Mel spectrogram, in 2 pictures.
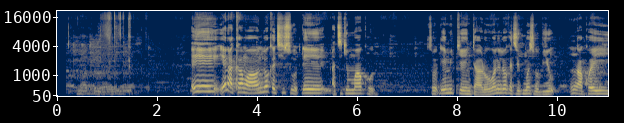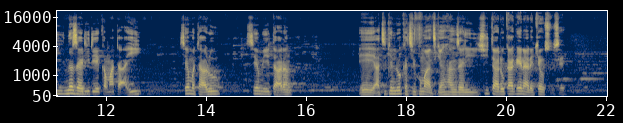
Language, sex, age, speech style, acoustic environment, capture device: Hausa, male, 25-34, relaxed, nature, mobile / Linux / Chrome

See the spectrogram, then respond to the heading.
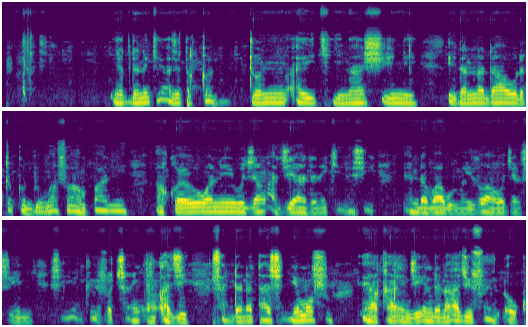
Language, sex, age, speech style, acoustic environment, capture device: Hausa, male, 18-24, focused; tired, silence, mobile / Linux / Chrome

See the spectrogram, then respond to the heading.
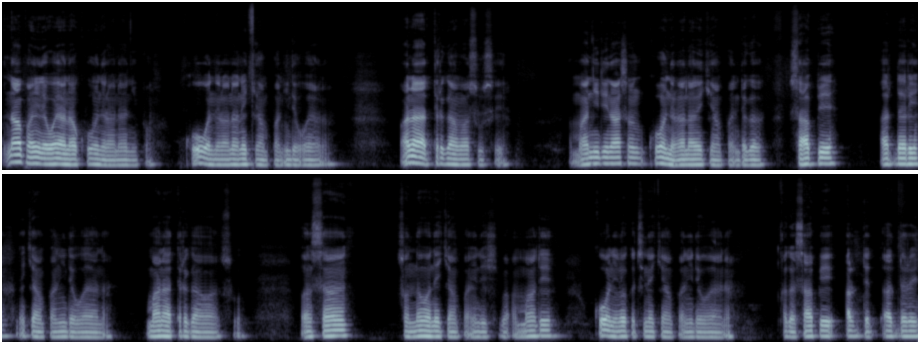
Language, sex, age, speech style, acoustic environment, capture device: Hausa, male, 18-24, relaxed; focused, silence, mobile / Linux / Chrome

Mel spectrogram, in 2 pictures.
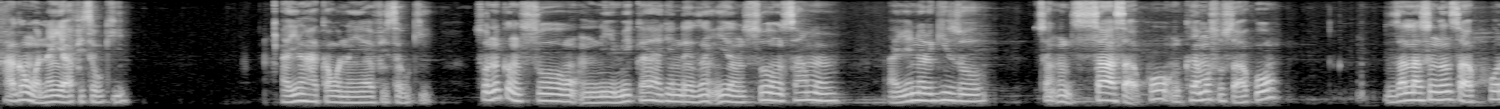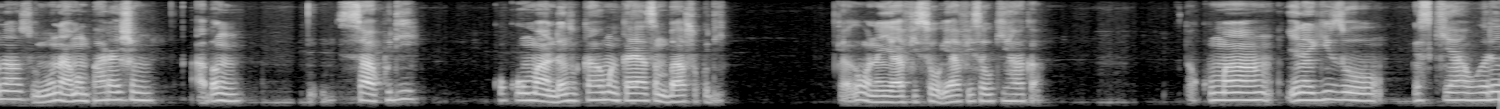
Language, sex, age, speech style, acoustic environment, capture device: Hausa, male, 25-34, relaxed, silence, mobile / Linux / Chrome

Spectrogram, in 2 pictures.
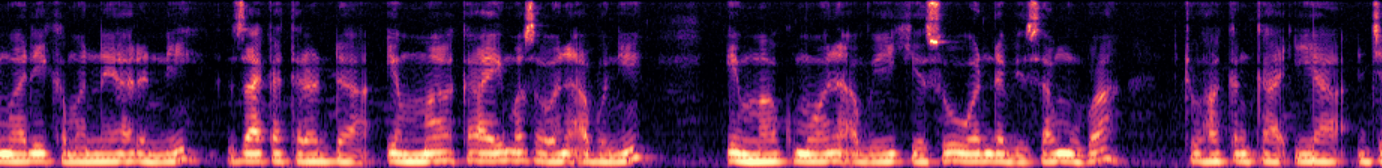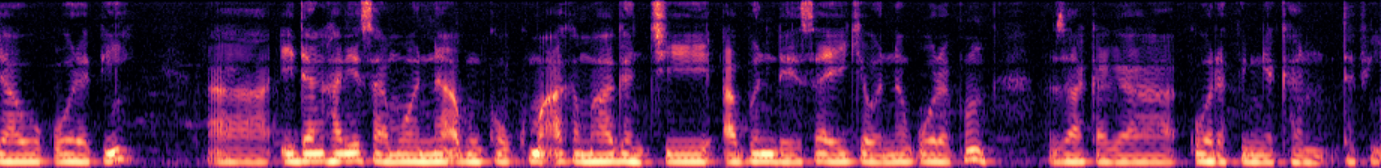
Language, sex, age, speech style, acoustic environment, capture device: Hausa, male, 35-44, relaxed; tired; anxious; happy; focused; excited; nervous; stressed, nature; people talking; appliances, desktop / Windows / Chrome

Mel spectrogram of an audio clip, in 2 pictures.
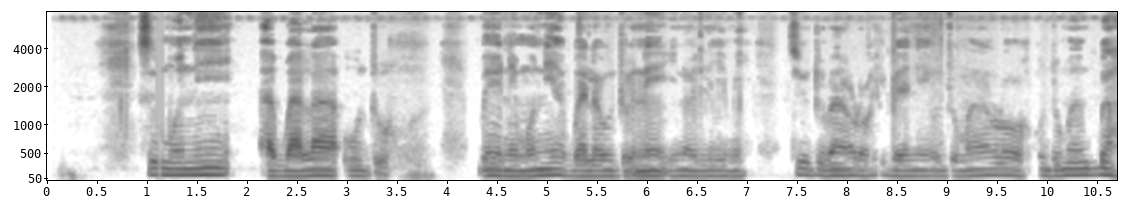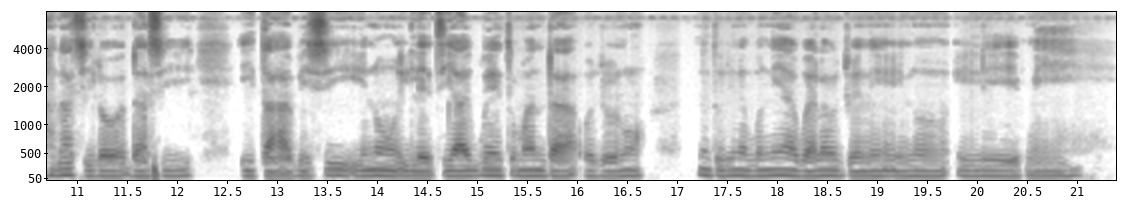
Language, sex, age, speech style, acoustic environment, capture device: Yoruba, male, 18-24, stressed, silence; appliances, mobile / Linux / Chrome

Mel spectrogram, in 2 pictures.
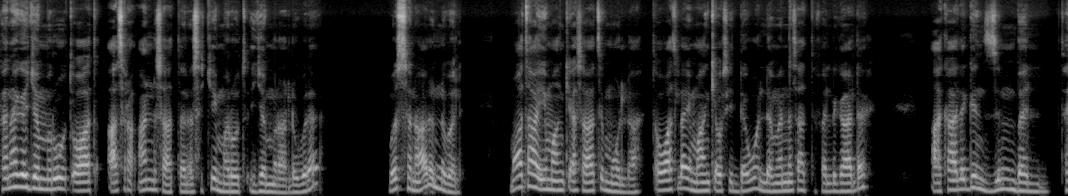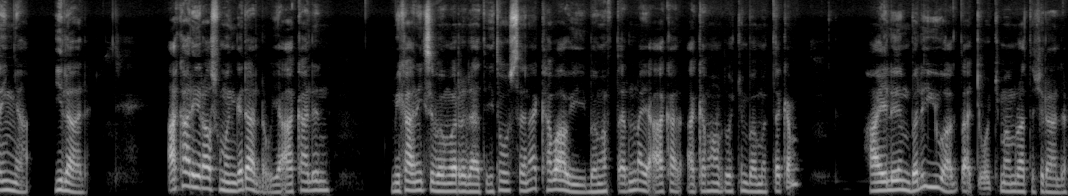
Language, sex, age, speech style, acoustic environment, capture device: Amharic, male, 25-34, relaxed, silence, mobile / Linux / Chrome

